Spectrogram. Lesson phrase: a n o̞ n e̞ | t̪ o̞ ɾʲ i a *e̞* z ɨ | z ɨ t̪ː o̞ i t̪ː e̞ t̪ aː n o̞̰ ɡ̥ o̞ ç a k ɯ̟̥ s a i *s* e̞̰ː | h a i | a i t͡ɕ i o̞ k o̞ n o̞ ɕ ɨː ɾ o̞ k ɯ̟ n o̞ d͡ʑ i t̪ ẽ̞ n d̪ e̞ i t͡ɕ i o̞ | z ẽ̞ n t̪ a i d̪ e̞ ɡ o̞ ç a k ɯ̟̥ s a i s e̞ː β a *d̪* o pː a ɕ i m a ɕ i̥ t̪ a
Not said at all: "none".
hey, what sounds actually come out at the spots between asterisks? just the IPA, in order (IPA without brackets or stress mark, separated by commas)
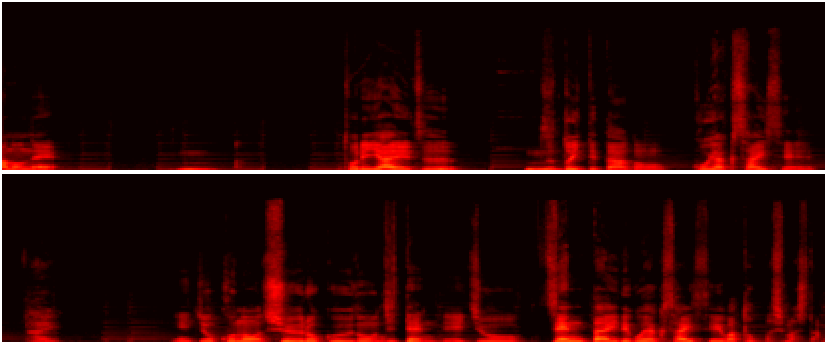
e̞, s, t̪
